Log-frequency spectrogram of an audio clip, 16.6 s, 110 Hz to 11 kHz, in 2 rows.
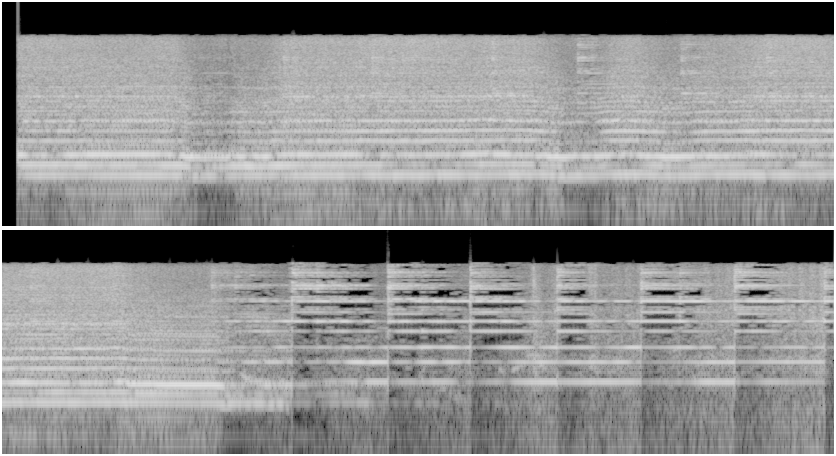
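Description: Steam locomotive whistle blowing a long, loud, steady chord of several tones. About ten seconds in it drops in level and carries on broken into quick pulses, its first blowing with the boiler up to about 100 psi on a test fire.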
